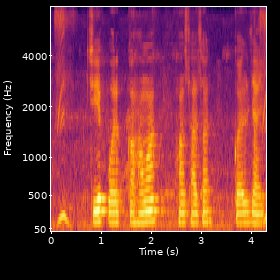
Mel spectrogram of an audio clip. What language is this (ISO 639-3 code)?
bho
